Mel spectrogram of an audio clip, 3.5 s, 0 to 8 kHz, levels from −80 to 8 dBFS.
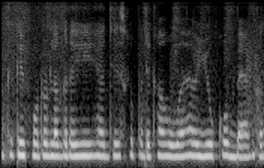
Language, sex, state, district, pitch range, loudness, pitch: Hindi, female, Bihar, Patna, 215-225 Hz, -14 LUFS, 220 Hz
